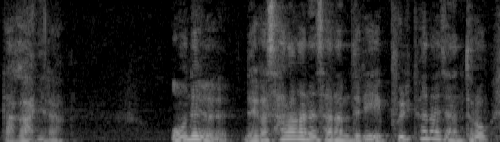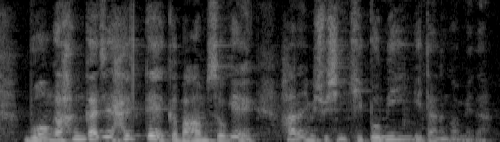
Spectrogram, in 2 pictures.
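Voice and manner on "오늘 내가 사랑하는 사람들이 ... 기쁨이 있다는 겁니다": ordinary talk, nothing marked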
